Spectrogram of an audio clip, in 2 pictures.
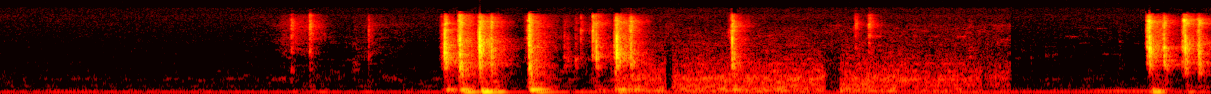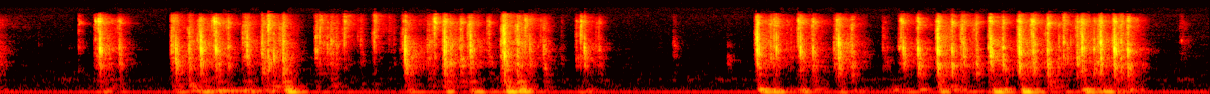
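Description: Typing on a computer keyboard: quick runs of keystrokes in three bursts with short pauses between them.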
